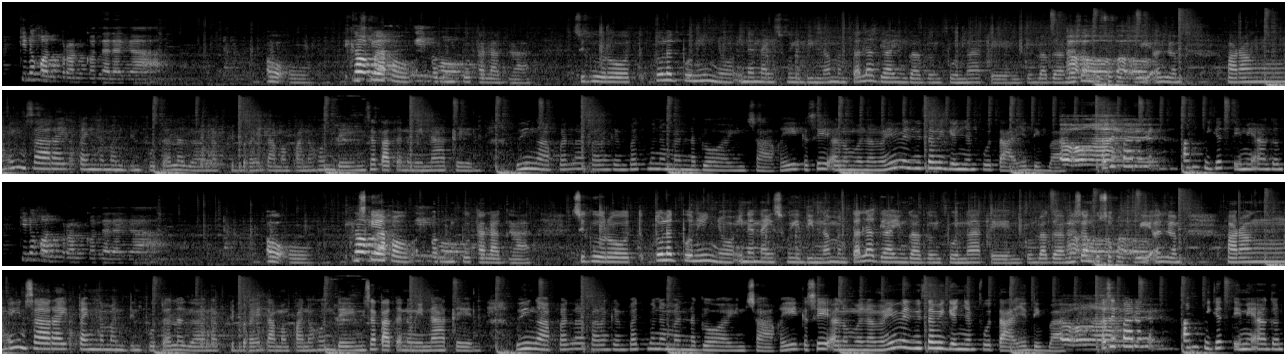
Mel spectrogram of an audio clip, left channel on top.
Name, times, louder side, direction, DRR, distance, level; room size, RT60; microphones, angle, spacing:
voice 1, 0.0-1.6 3.4-4.6 10.6-11.5 23.4-24.5, left 2 dB, 25° left, -6 dB, 4.0 m, -28 dB
sound 1, 1.3-18.6, right 2 dB, 35° right, 4.7 m, -44 dB
voice 2, 2.6-24.4 24.6-25.6, right 4 dB, 90° right, 14 dB, 0.8 m, -30 dB
sound 2, 10.3-10.5 10.9-11.4 11.8-12.0 12.6-12.9 14.3-14.8 15.2-15.4 16.0-16.4 16.9-17.4 17.8-18.2 18.6-18.9 19.5-19.8 21.0-25.1, equal, 5° right, 5.0 m, -35 dB
18.5 x 13.5 x 3.3 m, 0.41 s
head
